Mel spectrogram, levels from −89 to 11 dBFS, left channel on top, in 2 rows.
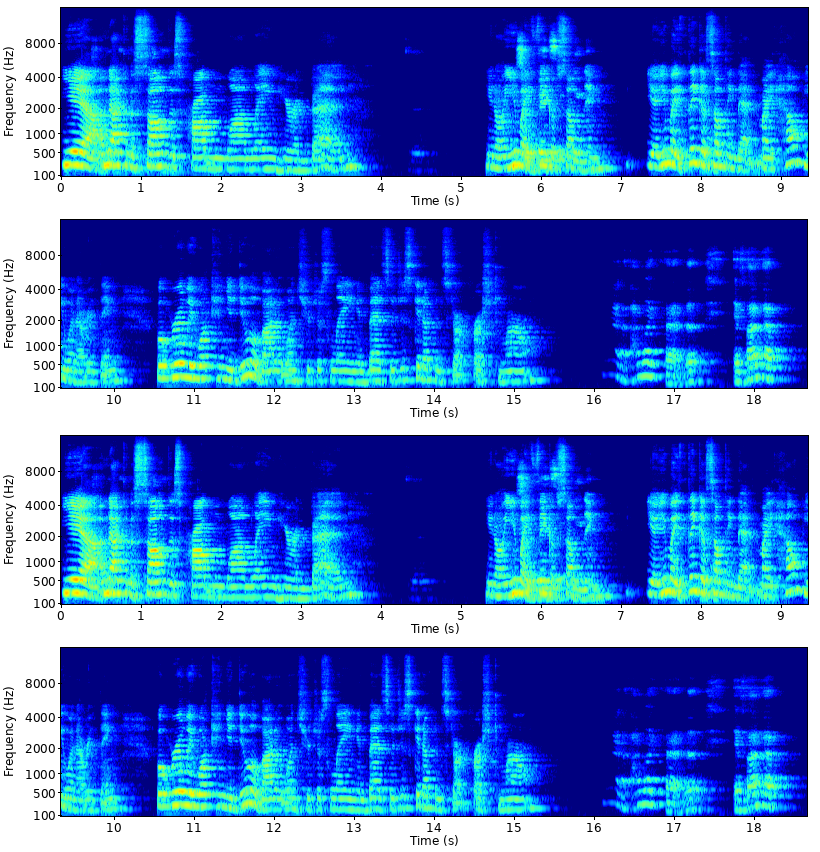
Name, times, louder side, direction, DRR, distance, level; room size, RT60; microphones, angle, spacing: voice 1, 0.0-3.7 5.3-6.8 7.3-10.0 10.5-15.3, right 1 dB, 10° right, 0 dB, 0.5 m, -32 dB
voice 2, 5.7-6.1 6.4-6.7 8.0-8.2 16.2-18.2, left 2 dB, 35° left, -3 dB, 0.9 m, -40 dB
3.8 x 2.2 x 3.5 m, 0.68 s
head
